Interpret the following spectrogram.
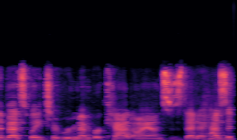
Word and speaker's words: cation: this is written and it looks like cajun i understand that but it's really pronounced cat ion and the best way to remember cations is that it has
